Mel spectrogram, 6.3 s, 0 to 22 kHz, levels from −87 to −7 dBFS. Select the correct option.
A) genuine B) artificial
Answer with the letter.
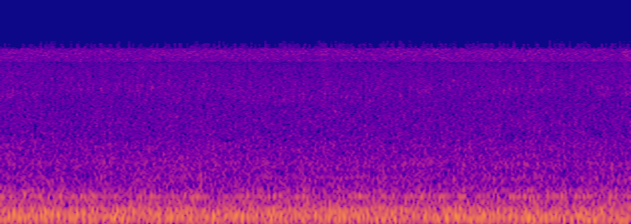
A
